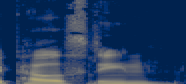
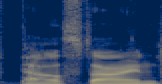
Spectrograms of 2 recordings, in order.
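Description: First: "Palestine" with the last syllable said like "steen"; local steen ending. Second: "Palestine" with the last syllable rhyming with "fine"; stine ending. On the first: Host quotes how Ohioans say it, "Palestine" ending in STEEN. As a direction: end "Palestine" on an ee sound, as in "seen". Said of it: "people I know live in Ohio say". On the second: Host offers the version he will use, "Palestine" ending in STINE. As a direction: end "Palestine" on a long i, like "stine". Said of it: "gonna say Palestine". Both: Shown as a demonstration.

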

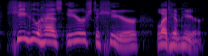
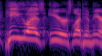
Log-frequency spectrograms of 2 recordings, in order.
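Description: First: Jesus quoted softly. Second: Louder, pressing quote of Jesus; emphatic quote. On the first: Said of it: "Then Jesus said". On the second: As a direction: drive home each word, listen up. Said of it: "at the end of the parable". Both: Retold or imitated.

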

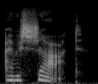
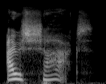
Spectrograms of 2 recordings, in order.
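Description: First: Hushed, whispered I was shocked. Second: Louder, emphatic I was shocked. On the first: Echoing her own shock about the teacher, whispered. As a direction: drop to a stunned whisper. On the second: Telling how the teacher's answer hit her, said loudly. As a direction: declare the shock out loud. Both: Retold or imitated.

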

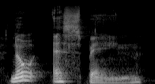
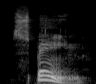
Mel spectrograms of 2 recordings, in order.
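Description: First: "Espain" with an extra e before the s, slow; added e sound. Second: "Spain" starting straight on the s with no e; clean initial s. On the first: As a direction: start "Espain" on an e vowel. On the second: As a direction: hit the s in "Spain" with no vowel before it. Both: Shown as a demonstration. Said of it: "agregar una E al principio".

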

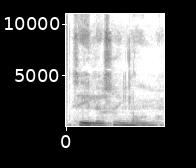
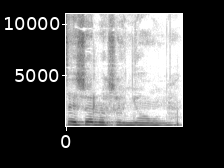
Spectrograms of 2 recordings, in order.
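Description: First: Repeats "Sí, lo soñó uno" in a hushed whisper. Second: Said in the usual way. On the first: Shown as a demonstration. Narrator confirms the dream, whispering. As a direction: drop to a breathy secret whisper.

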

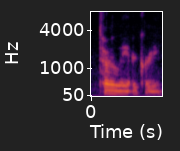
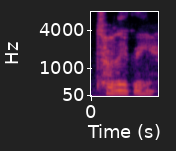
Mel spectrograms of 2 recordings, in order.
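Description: First: Said in the usual way. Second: Soft unvoiced whisper. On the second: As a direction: breathe it out as a whisper. Echoed agreement, whispered.

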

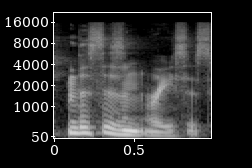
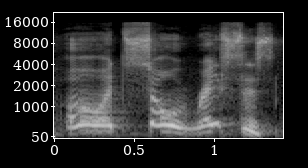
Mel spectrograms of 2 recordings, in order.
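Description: First: Said in the usual way. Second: High, mocking sing-song of the critics; sarcastic mock. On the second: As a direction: jeer at the outrage in a much higher voice.

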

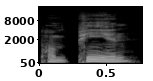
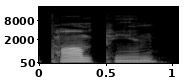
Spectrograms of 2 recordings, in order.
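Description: First: Pumpion said PUM-pee-on, with an uh first; English form pumpion. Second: Pompion said POM-pee-on, with an open o first; slow pompion opening like "pom-pom"; alternative form pompion. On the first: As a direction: sound out pumpion with a higher pitch. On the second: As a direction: sound out pompion slowly. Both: Shown as a demonstration. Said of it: "The English turned it".

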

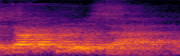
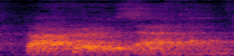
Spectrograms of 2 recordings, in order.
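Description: First: Said in the usual way. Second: Hushed, breathy aside; whispering the phrase like a sly aside; whispered. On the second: Shown as a demonstration. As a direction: drop to a secret whisper. Repeated phrase, second take hushed.

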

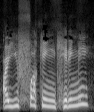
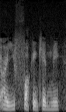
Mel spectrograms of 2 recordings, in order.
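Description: First: High, rising disbelieving question; indignant, pitched up to the end; incredulous outrage. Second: Low, quick, quiet exasperation; muttered under the breath, salty. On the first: Patient learning his surgery was avoidable, incredulous. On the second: Patient seeing the bloody scalpel, salty. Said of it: "So I'm salty at this point". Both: Retold or imitated.

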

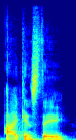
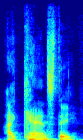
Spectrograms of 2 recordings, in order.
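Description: First: Said in the usual way. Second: "can't" emphasized, falling, T silent; stress on CAN'T. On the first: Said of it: "lo que hacemos es enfatizar". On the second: Shown as a demonstration. Teacher demonstrating "no me puedo quedar", "can't" stressed. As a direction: lean on the whole word "can't". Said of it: "enfatizar toda la palabra".

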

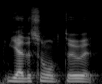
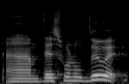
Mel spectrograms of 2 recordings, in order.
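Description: First: Said in the usual way. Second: Talking through a yawn; words stretched by a yawn. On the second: Real, not acted. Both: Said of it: "Sorry, I'm yawning".

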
